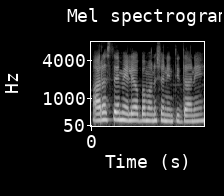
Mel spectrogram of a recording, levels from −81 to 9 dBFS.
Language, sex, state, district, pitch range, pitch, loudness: Kannada, female, Karnataka, Bidar, 215-235 Hz, 230 Hz, -14 LUFS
